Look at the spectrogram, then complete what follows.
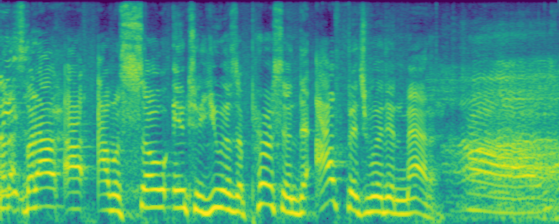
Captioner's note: stammers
